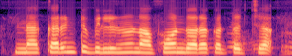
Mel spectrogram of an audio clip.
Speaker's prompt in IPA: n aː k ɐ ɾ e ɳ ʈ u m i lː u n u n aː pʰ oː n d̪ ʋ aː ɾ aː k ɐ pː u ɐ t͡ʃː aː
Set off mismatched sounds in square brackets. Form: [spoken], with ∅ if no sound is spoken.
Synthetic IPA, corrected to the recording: n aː k ɐ ɾ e ɳ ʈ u [b] i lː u n u n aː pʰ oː n d̪ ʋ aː ɾ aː k ɐ [ʈː] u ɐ t͡ʃː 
